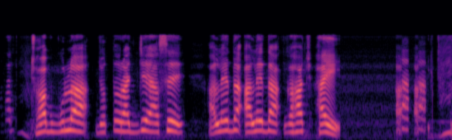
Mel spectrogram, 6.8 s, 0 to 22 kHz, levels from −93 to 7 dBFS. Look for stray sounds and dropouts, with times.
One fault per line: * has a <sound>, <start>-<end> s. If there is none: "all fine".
* has a laugh, 5.9-6.4 s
